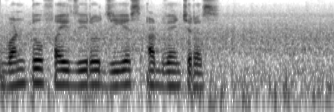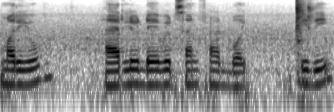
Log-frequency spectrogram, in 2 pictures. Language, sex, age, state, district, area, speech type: Telugu, male, 18-30, Telangana, Ranga Reddy, urban, spontaneous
